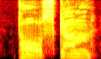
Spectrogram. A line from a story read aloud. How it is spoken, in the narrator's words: spat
